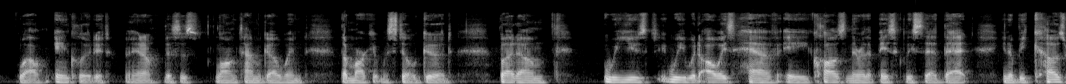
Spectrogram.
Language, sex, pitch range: English, male, 90-110 Hz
